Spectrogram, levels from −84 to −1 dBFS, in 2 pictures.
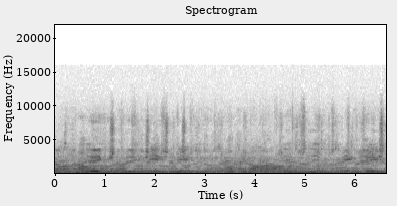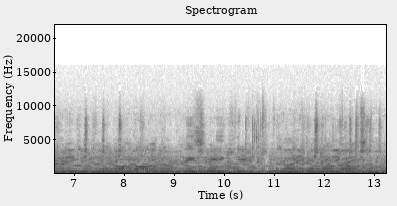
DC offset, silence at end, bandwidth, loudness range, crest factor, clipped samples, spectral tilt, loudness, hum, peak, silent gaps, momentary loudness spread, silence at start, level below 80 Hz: under 0.1%; 0 s; 16 kHz; 2 LU; 18 dB; under 0.1%; -5 dB/octave; -26 LUFS; none; -8 dBFS; none; 4 LU; 0 s; -58 dBFS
